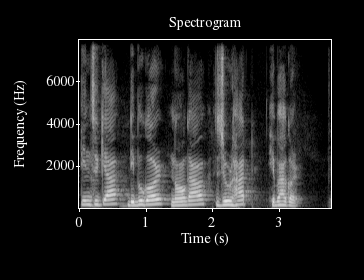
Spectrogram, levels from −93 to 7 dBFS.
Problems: none marked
